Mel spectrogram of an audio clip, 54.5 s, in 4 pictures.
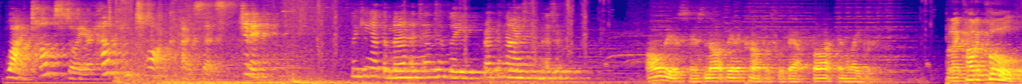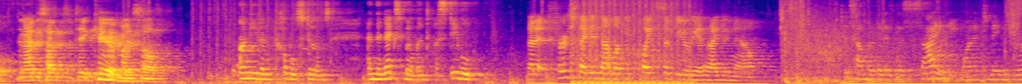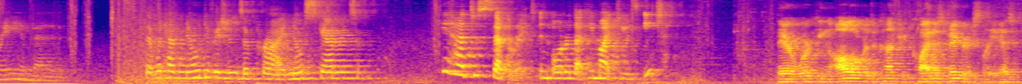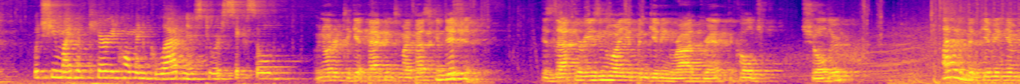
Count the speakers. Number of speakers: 10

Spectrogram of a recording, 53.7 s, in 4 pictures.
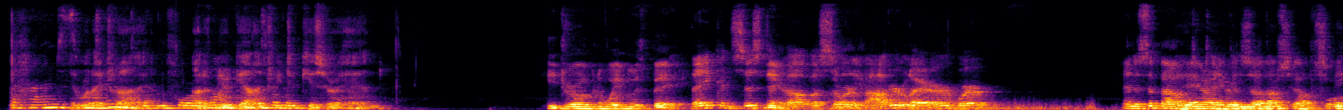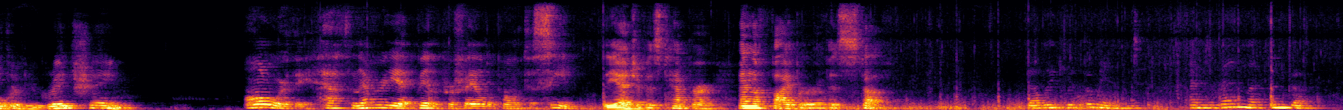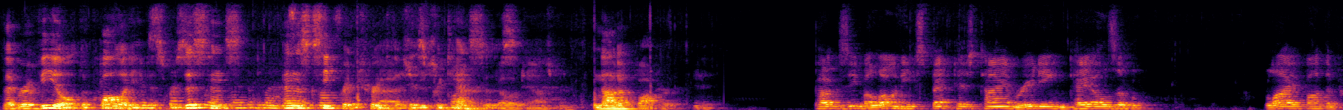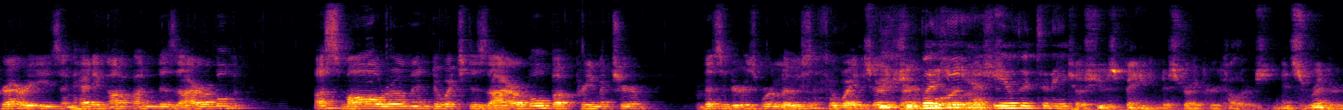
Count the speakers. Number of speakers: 8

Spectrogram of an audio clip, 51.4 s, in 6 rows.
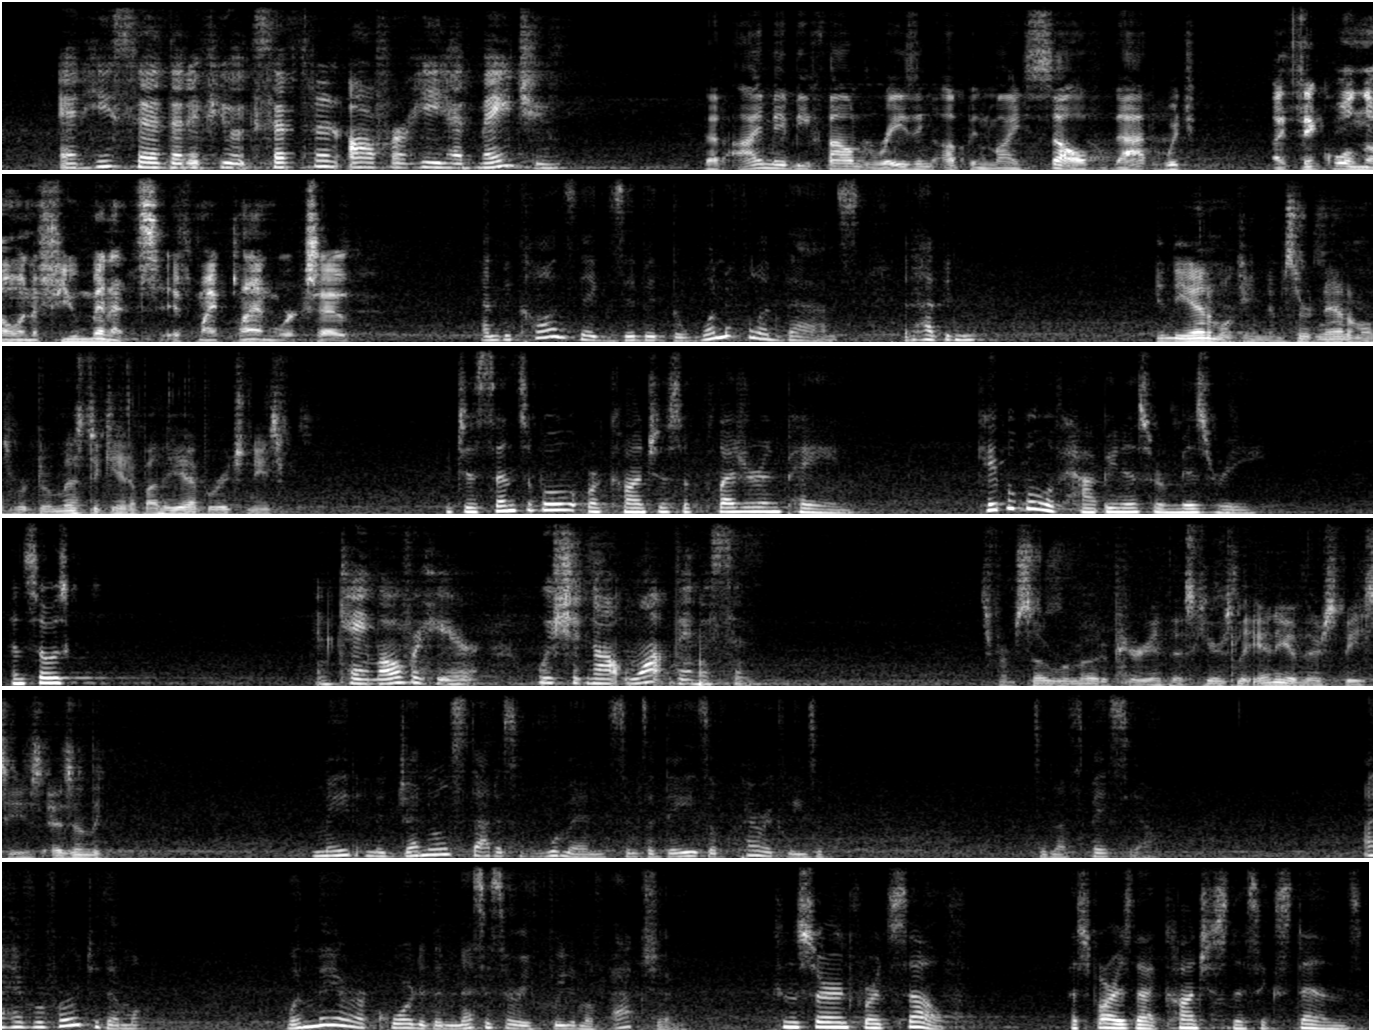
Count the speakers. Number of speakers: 6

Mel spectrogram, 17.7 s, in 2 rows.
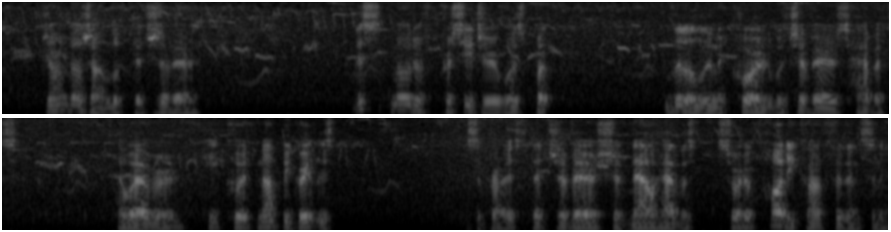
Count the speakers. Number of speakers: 1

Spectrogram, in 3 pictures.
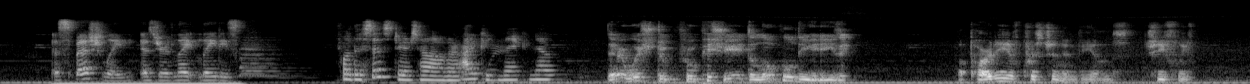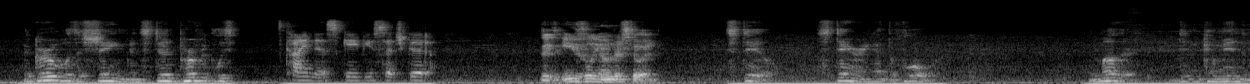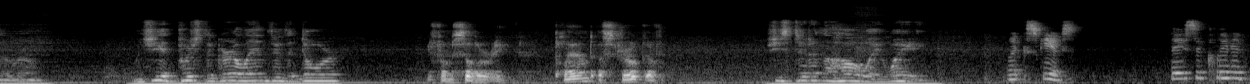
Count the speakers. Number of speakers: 5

